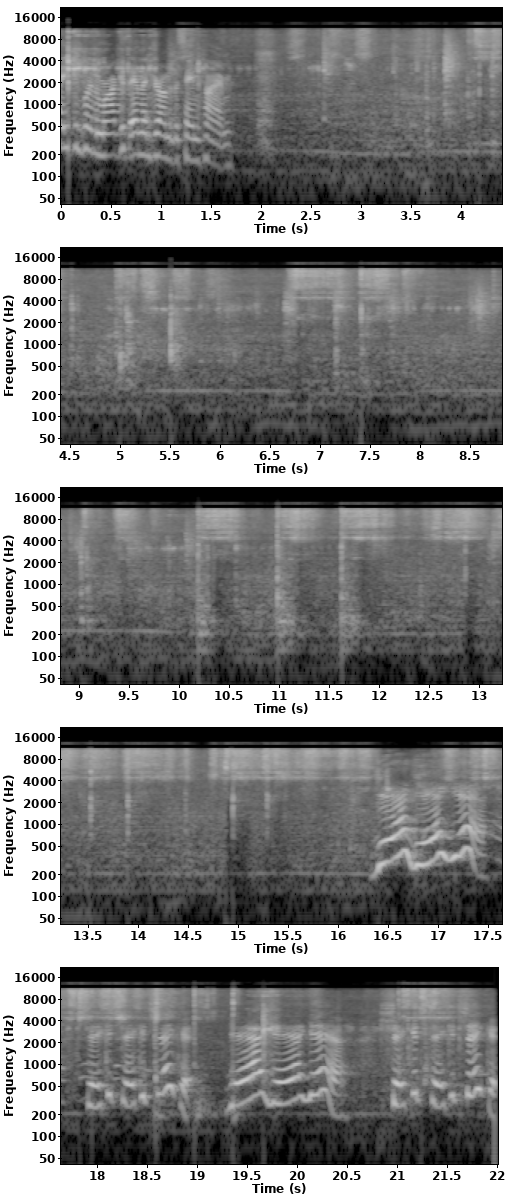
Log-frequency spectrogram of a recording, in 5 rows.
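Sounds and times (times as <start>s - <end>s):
toy maracas rattling: 0.0s - 3.2s, 5.3s - 8.5s, 9.4s - 22.0s.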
